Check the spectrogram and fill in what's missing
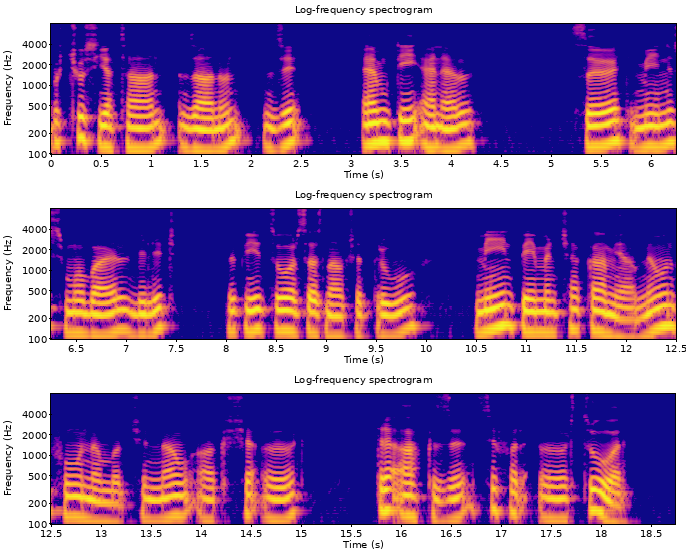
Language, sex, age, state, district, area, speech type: Kashmiri, male, 30-45, Jammu and Kashmir, Ganderbal, rural, read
